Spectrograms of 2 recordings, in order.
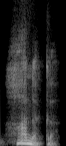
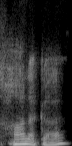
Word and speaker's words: Hanukkah: at the merriam-webster dictionary does not begin with ch but begins with h hanukkah and i guess hanukkah is a pronunciation for those who can't quite grasp the sound but i prefer to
